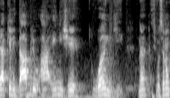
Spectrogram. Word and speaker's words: Wang: E até você viu que eu pronunciei em inglês, eu não falei o G. E em chinês você também não pronuncia esse G no final. Não seria Wang, né?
